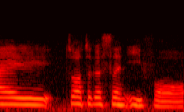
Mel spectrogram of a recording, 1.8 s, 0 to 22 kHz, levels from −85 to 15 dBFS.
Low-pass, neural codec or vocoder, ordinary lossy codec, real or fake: 7.2 kHz; none; none; real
